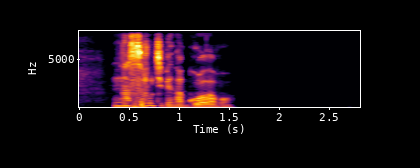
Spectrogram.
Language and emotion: Russian, angry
